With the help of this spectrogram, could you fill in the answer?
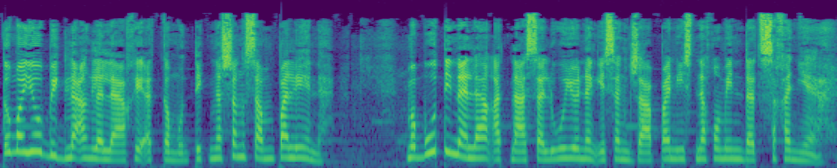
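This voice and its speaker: A female audiobook narrator tells a scripted romantic drama. Her voice is on the high side, captured dry, with light music underneath. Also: animated, brisk, no echo.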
